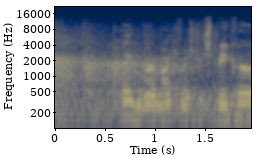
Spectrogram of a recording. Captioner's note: applause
